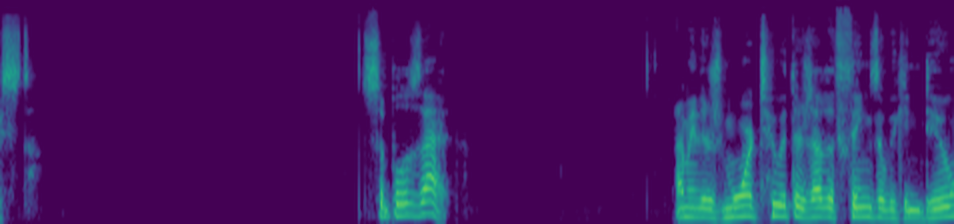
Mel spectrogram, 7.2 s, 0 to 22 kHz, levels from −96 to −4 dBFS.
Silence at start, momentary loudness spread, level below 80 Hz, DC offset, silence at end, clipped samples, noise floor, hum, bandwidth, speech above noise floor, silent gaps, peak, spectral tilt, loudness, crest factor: 0 s; 7 LU; -88 dBFS; under 0.1%; 0 s; under 0.1%; under -90 dBFS; none; 16.5 kHz; over 57 dB; 0.38-2.68 s, 3.71-4.30 s, 4.63-4.84 s; -18 dBFS; -5 dB/octave; -34 LUFS; 18 dB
